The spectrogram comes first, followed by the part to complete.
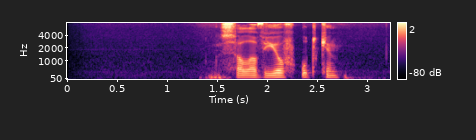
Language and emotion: Russian, neutral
